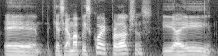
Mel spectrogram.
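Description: A man's voice: medium pitch, measured pace, clean tone. A man with a Dominican Spanish accent chatting casually, very slangy, telling stories by acting out what people say. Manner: slangy, animated storytelling with acted-out quotes. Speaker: guest, videographer. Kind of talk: casual chat.

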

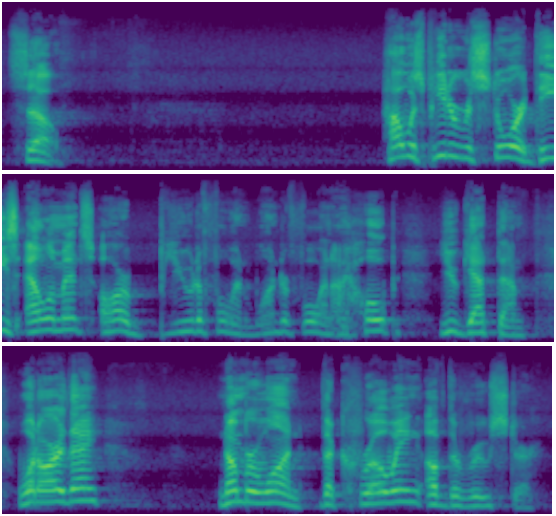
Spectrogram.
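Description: A man's voice: sits high, a little slow, gravelly, pauses often, fairly bright tone. A man preaching a sermon, full of rhetorical questions and repeated, restarted phrases. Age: adult, past his teens. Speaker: pastor.

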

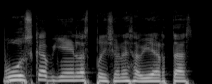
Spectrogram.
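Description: Smooth-voiced young man. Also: fairly high pitch, steady tone, warm tone, no room sound, clean studio sound. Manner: direct, brisk and encouraging, addresses the viewer as "you". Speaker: career advice vlogger. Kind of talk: casual explanatory talk to viewers.

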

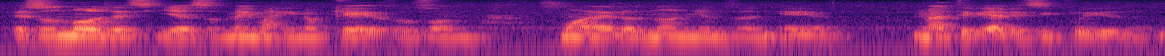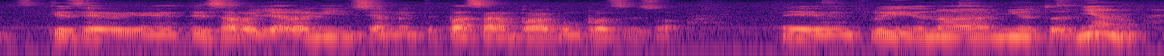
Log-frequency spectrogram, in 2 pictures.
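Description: Male host, low-ish voice, excitable and jokey, echoey room with faint noise. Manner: joking, excitable, asks rambling questions. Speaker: podcast host. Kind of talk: casual chat.

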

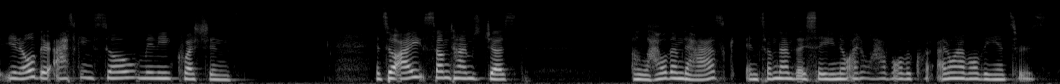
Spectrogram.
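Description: High-voiced woman pastor preaching casually. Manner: conversational, animated preaching with quoted voices. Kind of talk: sermon.

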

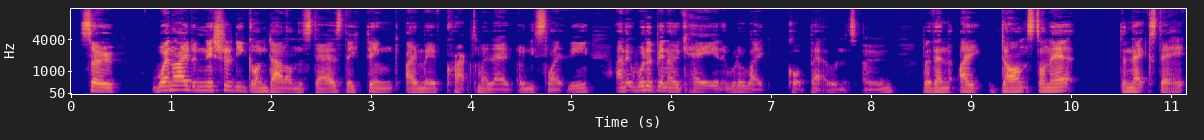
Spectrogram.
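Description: A young man hosting a podcast, telling a story in casual chat, animated and swearing freely. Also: medium pitch. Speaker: podcast host.

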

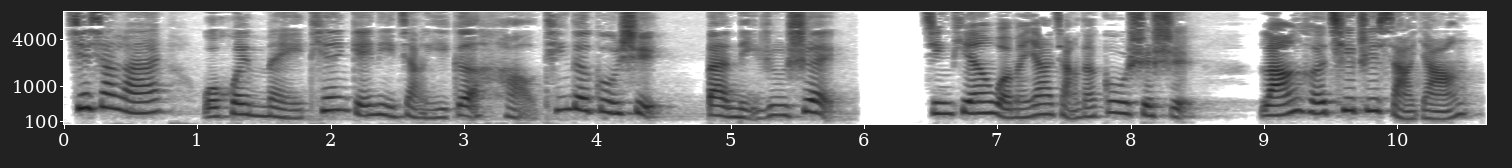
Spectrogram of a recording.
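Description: A young woman hosting and reading a bedtime story in a gentle, animated manner. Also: on the high side, unhurried.

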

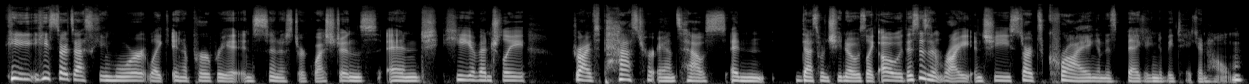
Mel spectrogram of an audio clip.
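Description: A woman's voice: fairly low pitch, moderate pace, dry recording, clean studio sound. An American woman co-hosting a true-crime podcast, telling the story in a casual, chatty way with many fillers. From United States. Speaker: podcast co-host.

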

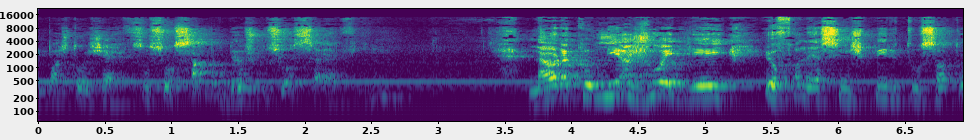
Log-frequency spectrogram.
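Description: A man, a pastor, telling a testimony in a sermon, dropping to a hush and rising to shouts. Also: fairly high pitch, gravelly. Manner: dramatic storytelling, swings from hushed to shouting. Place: church hall. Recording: echoey hall with noise.

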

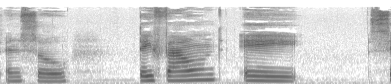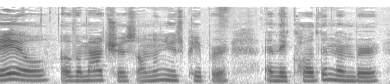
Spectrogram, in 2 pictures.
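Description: This host is a young woman with a mellow, medium-pitched voice. In a casual chat, she describes her fears and a cartoon vividly and chattily.

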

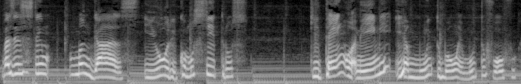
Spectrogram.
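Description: A woman's voice: a little high, slow pace, warm tone. A young adult woman with a Brazilian accent and a sore, worn throat, narrating casually in a chatty, joking, self-deprecating way with exasperated asides. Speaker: host reading a magazine aloud. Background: music.

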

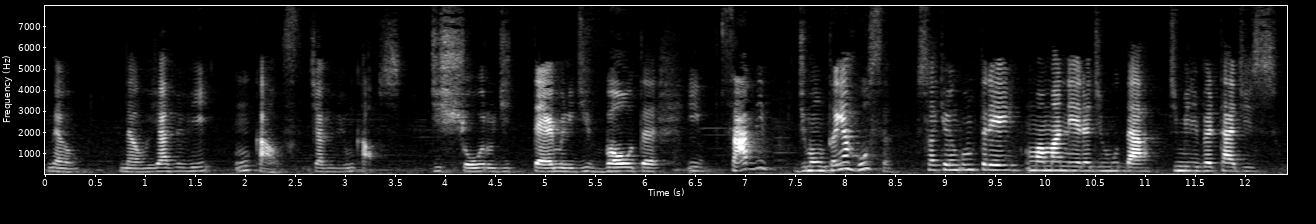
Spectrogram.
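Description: A woman coach with a Brazilian Portuguese accent, telling a personal story to followers in a live online talk, animated and addressing them directly. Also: mid-range voice, slight background noise.

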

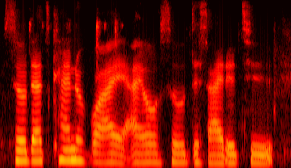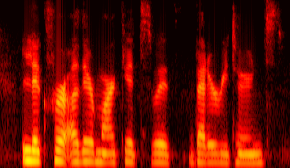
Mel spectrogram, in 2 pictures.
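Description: A woman's voice: fairly low pitch, fairly even intonation, unhurried, no echo. Chatty young New woman. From New York. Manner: chatty, many ums and I-means. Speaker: guest. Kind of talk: casual interview.

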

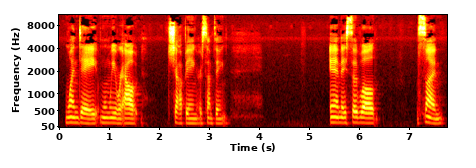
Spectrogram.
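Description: Low-voiced woman speaking slowly and earnestly. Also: darkish tone, dry recording. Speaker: mother sharing parenting stories. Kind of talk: reflective first-person narration.

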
